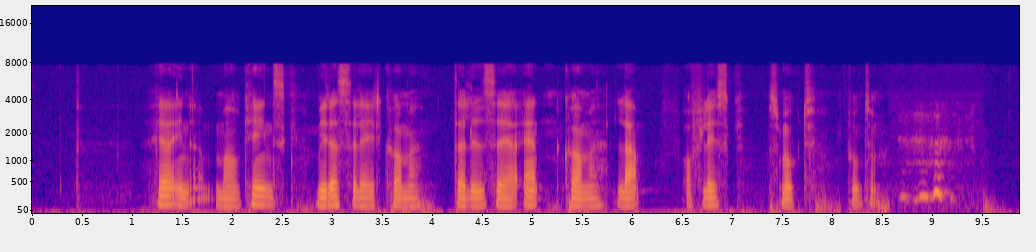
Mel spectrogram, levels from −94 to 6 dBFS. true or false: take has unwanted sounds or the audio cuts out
true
